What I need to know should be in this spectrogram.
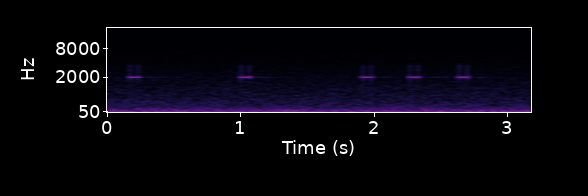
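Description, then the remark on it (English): Five short electronic keypad tones as a code number is punched into a keypad at an uneven pace, one alone, a pause, then four quicker presses, each a bright two-part beep over a low steady hum. “There should be a number, and then punch that into the. Oh, okay. Into the keypad.”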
